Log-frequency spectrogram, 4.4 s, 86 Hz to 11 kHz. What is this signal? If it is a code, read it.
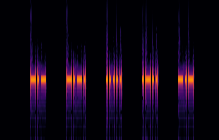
Morse code, heard as a keyed tone, about 34 wpm, spaced as for 16 wpm, 700 Hz. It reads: KC5LK
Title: USA Call Signs - 5 Characters - 4x Character Spacing - 35wpm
